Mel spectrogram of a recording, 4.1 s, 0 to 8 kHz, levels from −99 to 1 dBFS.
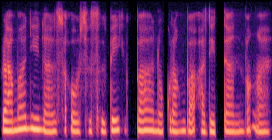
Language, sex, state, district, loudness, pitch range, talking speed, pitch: Garo, female, Meghalaya, North Garo Hills, -20 LUFS, 190-215 Hz, 90 wpm, 200 Hz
